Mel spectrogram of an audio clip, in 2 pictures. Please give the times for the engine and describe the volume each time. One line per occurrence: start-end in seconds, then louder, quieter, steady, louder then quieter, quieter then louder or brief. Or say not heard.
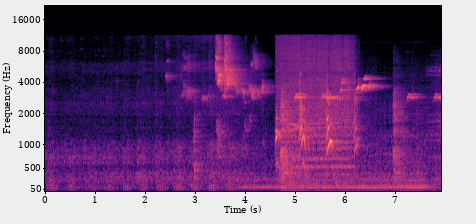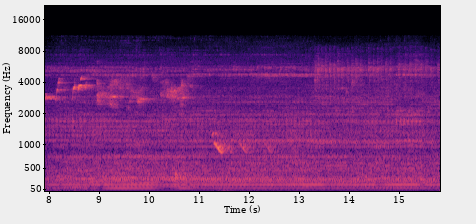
0.0-15.7 louder.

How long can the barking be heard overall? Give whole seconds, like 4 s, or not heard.
2 s.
